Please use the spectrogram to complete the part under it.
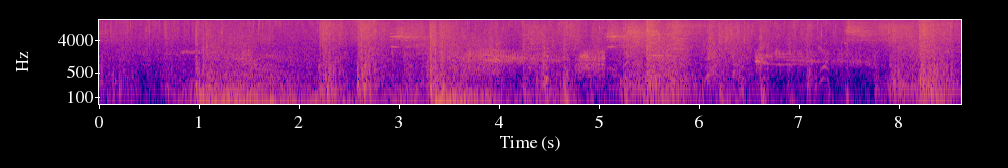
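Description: A sword slashes and strikes with heavy thuds.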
